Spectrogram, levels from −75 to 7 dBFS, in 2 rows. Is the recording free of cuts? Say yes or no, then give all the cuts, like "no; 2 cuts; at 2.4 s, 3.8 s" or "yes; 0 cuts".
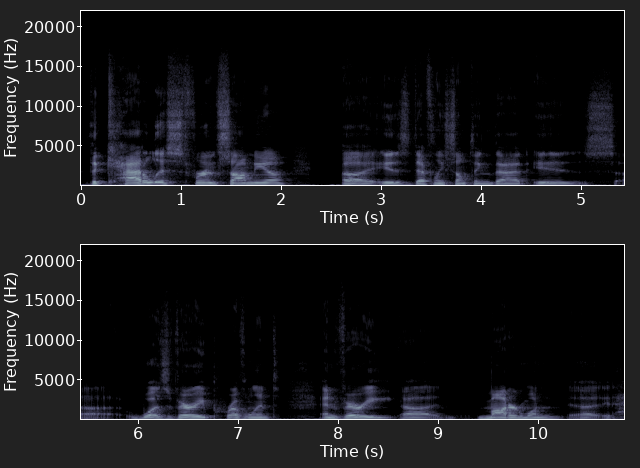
yes; 0 cuts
